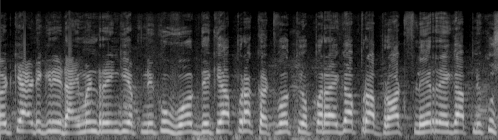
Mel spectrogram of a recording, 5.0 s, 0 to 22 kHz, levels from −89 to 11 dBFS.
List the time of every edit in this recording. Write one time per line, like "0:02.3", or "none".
none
